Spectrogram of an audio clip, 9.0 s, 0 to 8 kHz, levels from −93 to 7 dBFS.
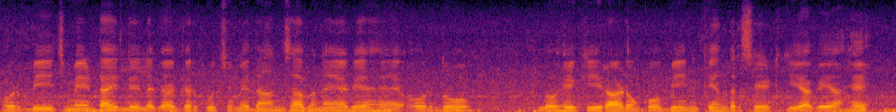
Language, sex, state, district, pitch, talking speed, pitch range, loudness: Hindi, male, Rajasthan, Bikaner, 120 Hz, 160 wpm, 115-125 Hz, -19 LUFS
